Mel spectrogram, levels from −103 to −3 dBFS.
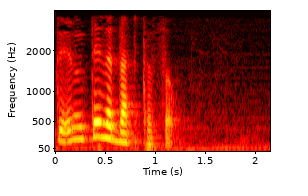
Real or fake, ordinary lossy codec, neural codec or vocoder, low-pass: real; none; none; 3.6 kHz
